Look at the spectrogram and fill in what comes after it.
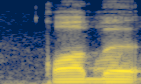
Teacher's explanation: قاف کو موٹا ادا کریں گے، با پہ قلقلہ کریں گے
